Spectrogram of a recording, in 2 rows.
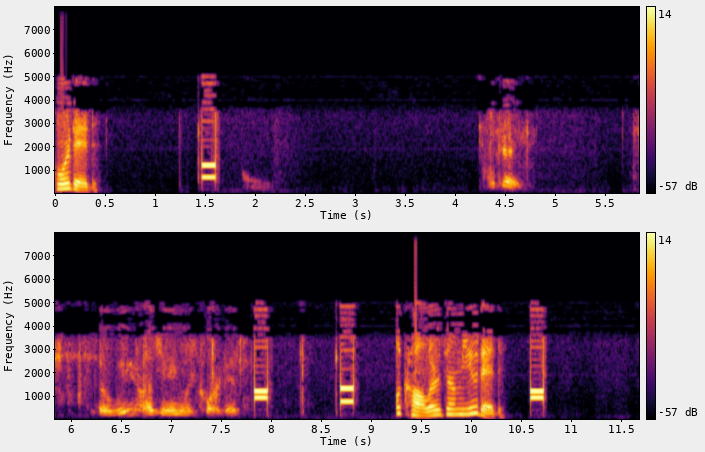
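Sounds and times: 
speech: 0.0s - 0.6s, 4.3s - 4.8s, 6.3s - 8.0s, 8.8s - 10.8s
telephone keypad tone while entering a PIN: 1.4s - 1.6s.

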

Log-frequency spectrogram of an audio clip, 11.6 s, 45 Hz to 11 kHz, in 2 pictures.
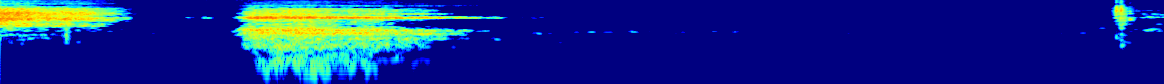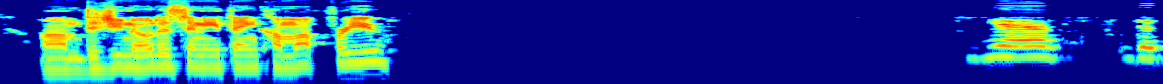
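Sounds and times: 
deep breath in and out during a guided tapping session: 1.2s - 2.6s
speech: 6.0s - 7.9s, 10.7s - 11.6s.

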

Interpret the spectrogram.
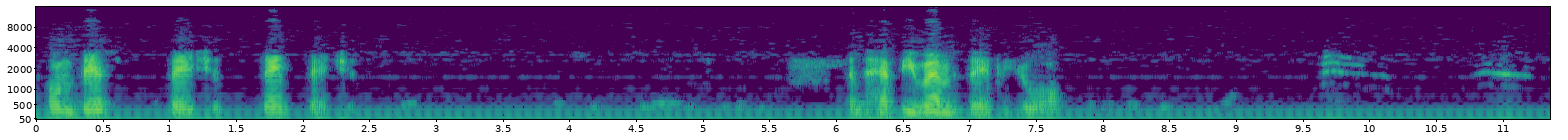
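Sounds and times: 
steady low electrical hum: 0.0s - 11.3s
speech: 0.1s - 2.4s, 6.1s - 7.8s
cat meowing: 9.6s - 10.2s, 10.8s - 11.3s.

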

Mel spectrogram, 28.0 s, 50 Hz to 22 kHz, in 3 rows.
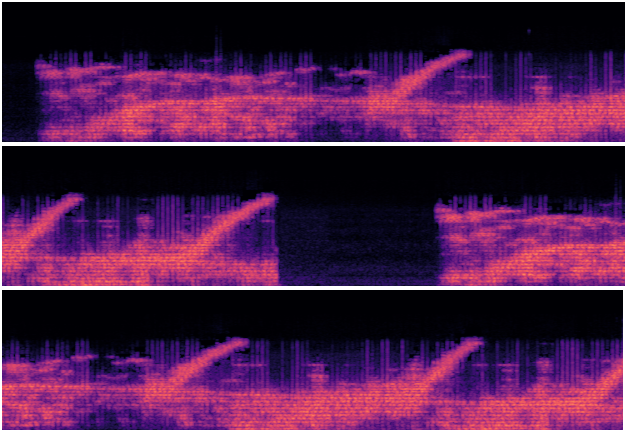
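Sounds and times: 
radio signal raised in pitch by 12 tones in Cool Edit Audio Editor: 0.5s - 13.5s, 15.9s - 28.0s.

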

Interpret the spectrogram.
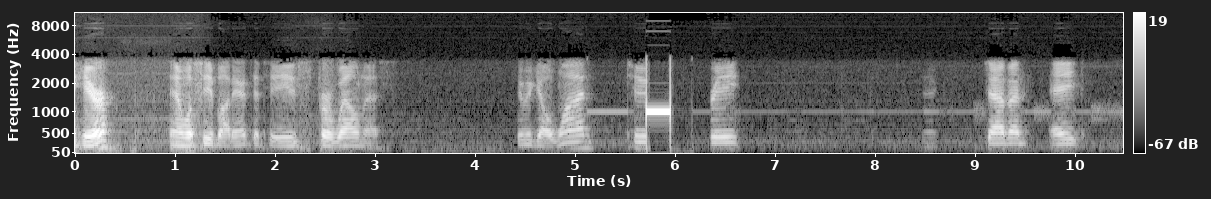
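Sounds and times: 
speech: 0.0s - 3.2s, 4.4s - 6.7s, 9.1s - 10.2s
brief louder beep: 5.2s - 6.0s
steady telephone-like tone on a phone line: 5.3s - 6.0s.

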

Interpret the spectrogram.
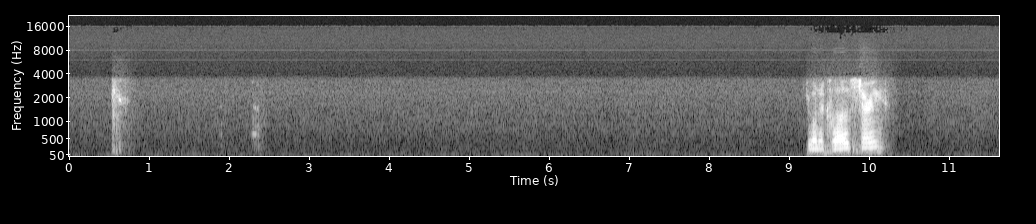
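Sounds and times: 
person coughing, faint and muffled: 0.5s - 0.8s
speech: 9.2s - 10.3s.

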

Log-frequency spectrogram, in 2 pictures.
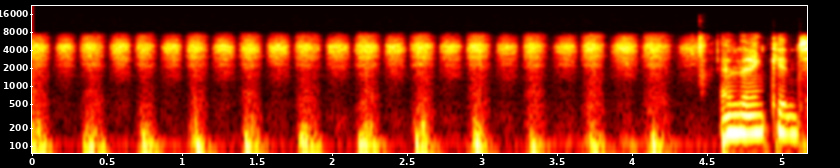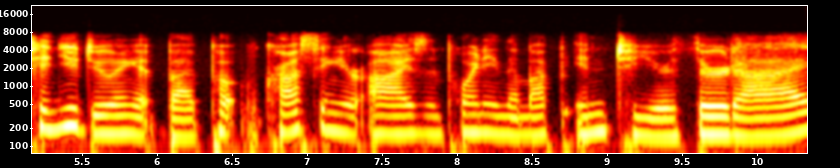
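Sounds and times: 
rapid panting breaths through the nose: 0.0s - 4.6s
speech: 4.6s - 10.3s.

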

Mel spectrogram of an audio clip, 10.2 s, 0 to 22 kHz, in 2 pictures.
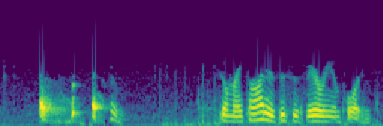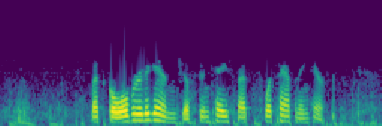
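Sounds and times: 
person coughing: 0.6s - 1.7s
speech: 3.0s - 5.1s, 6.3s - 9.6s.

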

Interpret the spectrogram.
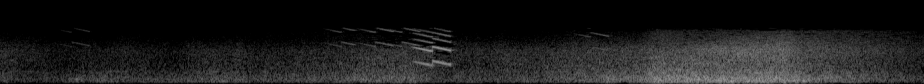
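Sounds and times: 
ocean surf: 0.0s - 9.2s
seabirds chirping: 0.6s - 0.9s, 3.2s - 4.6s.

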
